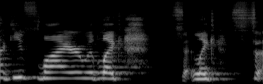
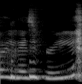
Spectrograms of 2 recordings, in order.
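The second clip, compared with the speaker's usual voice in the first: normal talking voice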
